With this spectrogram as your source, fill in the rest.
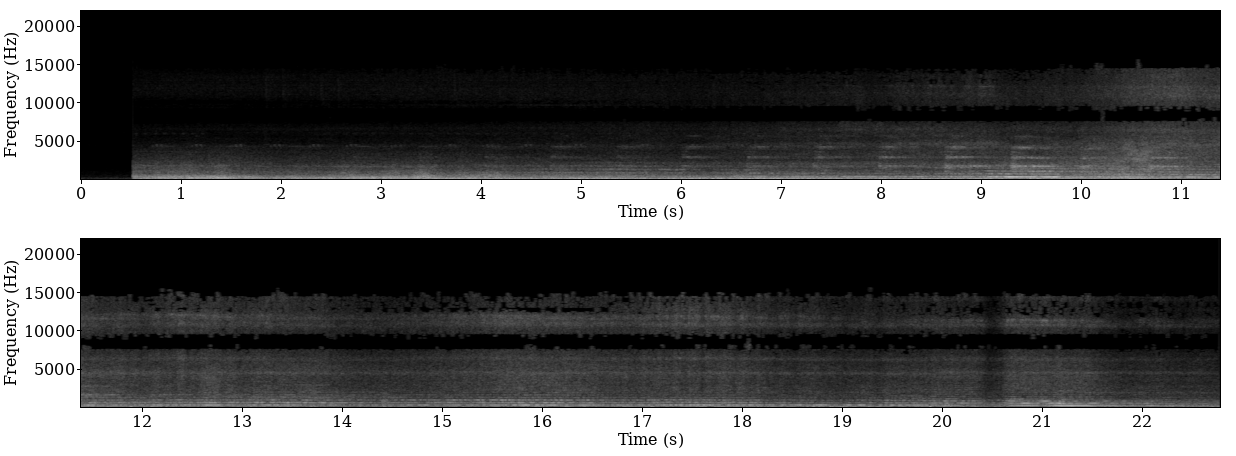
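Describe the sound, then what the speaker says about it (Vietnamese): Train ride toward Washington DC heard from inside a rail car: a steady rumble with wheels squealing along the track, rising and falling tones and a clatter that runs the whole time, with no one speaking. "Lần này thì mình đi bằng xe lửa."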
